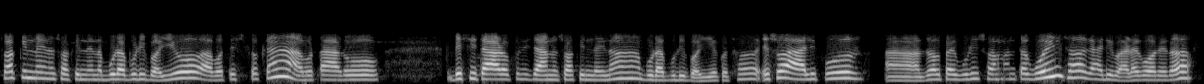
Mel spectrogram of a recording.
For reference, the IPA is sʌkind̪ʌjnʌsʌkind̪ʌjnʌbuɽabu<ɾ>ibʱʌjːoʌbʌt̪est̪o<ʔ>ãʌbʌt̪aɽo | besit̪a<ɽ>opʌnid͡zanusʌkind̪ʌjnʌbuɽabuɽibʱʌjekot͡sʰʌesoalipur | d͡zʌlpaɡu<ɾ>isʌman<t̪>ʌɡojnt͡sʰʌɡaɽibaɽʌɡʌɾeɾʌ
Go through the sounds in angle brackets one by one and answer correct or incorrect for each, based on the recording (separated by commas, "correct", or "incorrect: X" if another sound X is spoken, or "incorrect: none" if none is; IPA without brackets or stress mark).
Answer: incorrect: ɽ, incorrect: k, correct, incorrect: ɽ, correct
